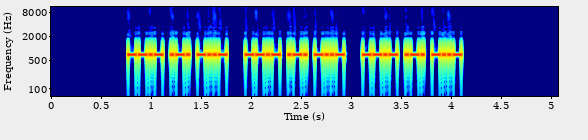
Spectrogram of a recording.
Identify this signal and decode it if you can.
Morse code, heard as a keyed tone, about 46 wpm, 700 Hz. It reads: QRX QRX QRX
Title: Q-Codes Repeated 3x 45wpm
